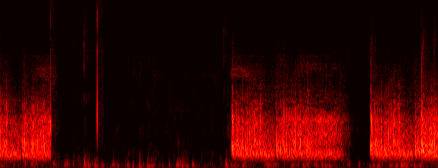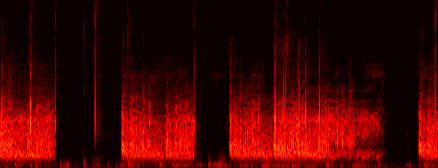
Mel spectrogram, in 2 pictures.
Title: Ausculta Pulmonar - Sons Creptantes - sons pulmonares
